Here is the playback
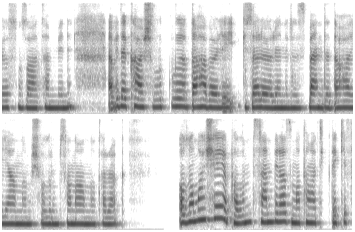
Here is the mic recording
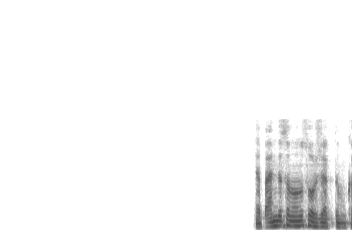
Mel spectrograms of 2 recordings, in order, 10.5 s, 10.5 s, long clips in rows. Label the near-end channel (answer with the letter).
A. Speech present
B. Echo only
A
